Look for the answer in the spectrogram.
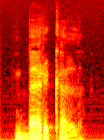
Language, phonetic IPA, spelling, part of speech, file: Polish, [ˈbɛrkɛl], berkel, noun, Pl-berkel.ogg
